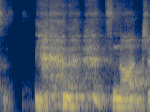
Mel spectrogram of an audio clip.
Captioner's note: chuckles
